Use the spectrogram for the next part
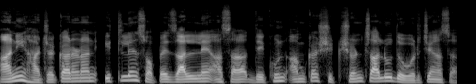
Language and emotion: Goan Konkani, neutral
